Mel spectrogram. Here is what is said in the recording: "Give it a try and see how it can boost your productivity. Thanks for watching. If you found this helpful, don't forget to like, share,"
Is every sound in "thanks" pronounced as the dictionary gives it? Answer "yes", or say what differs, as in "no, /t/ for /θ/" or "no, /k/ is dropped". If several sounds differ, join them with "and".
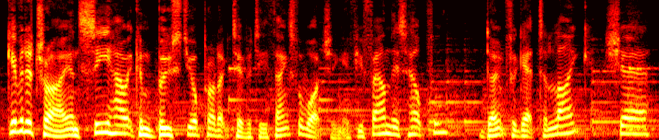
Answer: yes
